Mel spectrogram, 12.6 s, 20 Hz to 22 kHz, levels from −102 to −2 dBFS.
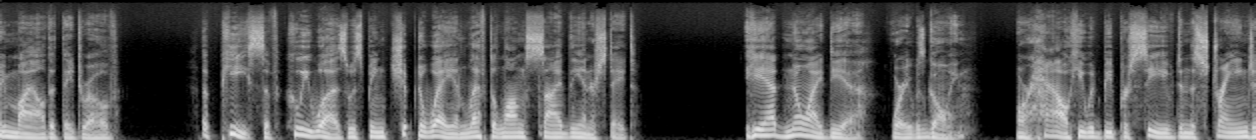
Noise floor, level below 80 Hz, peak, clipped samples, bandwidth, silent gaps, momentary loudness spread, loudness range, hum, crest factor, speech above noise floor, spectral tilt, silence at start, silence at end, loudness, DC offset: -69 dBFS; -42 dBFS; -6 dBFS; under 0.1%; 17.5 kHz; none; 10 LU; 3 LU; none; 14 dB; 49 dB; -4.5 dB/octave; 0 s; 0 s; -20 LUFS; under 0.1%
